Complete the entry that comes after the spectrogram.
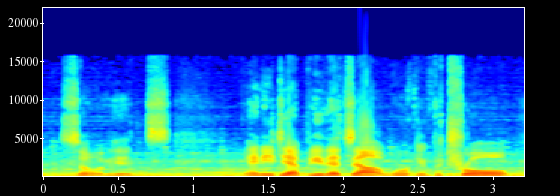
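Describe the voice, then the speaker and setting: A man speaks at a moderate pace with a very deep, low pitch. The sound is dry with no echo, and music plays clearly in the background. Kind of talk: interview answer. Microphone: handheld.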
